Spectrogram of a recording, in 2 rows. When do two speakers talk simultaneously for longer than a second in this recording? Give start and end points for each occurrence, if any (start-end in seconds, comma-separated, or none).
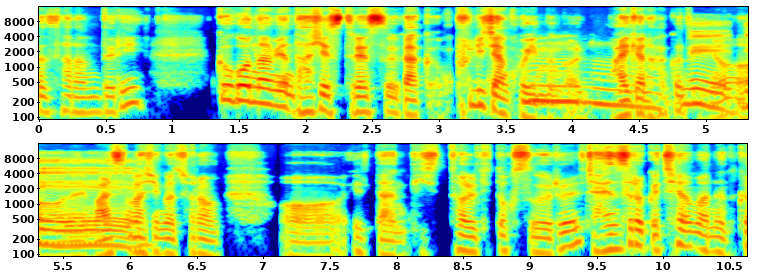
3.6-6.2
